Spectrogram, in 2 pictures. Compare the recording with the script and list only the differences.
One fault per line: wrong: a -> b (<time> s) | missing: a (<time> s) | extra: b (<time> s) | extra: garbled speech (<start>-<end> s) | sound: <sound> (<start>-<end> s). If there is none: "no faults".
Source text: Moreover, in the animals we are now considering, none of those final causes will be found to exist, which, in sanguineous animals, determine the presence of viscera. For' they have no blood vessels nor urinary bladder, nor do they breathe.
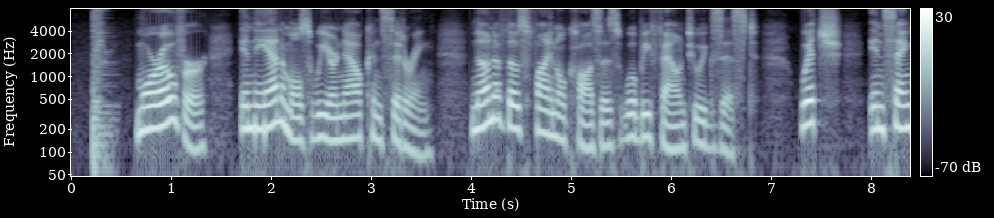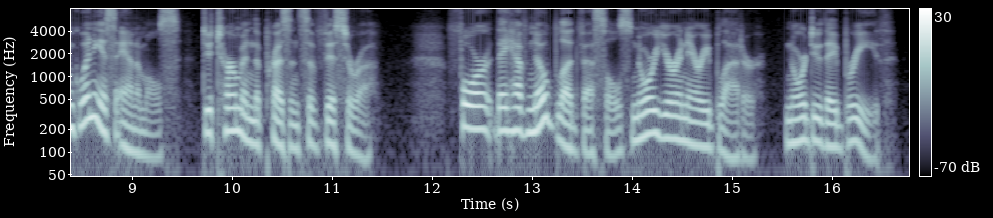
sound: thud (0.2-0.5 s)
